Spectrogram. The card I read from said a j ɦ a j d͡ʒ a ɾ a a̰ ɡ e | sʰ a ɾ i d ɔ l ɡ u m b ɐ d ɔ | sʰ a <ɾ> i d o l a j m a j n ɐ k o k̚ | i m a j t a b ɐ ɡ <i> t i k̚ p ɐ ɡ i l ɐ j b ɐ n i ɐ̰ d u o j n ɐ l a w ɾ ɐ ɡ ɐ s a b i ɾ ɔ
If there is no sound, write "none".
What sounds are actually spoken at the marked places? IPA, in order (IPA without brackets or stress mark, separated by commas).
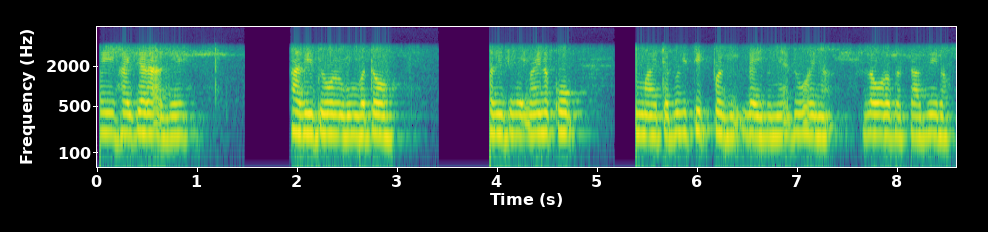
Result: ɾ, i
